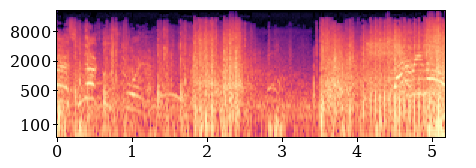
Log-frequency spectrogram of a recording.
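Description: Video game gunfire in GTA Online: rapid, close bursts of automatic fire and single shots crackle continuously, mixed with shouted voices.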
